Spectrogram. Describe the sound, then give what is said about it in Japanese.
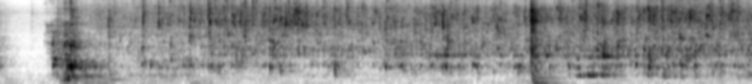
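A toilet flushing while its bowl is loaded with waste and close to clogging: a sudden loud rush of water, then continuous swirling and draining, with a second surge partway through. “ほんと詰まりそうながらうんち溜まってるから、一応流してみるね。”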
